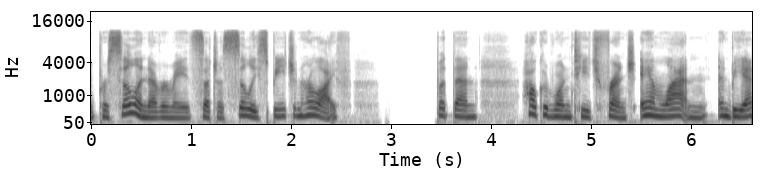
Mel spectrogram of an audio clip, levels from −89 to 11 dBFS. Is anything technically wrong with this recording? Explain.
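Yes, the speech has two timing faults close together.

From 2.91 to 2.97 s there is a short stall from a late packet. A packet missed its slot, the jitter buffer emptied, and the receiver stretched the last sound by about 35 ms, leaving a held syllable with a slight buzz or dip and nothing lost.

From 2.99 to 3.47 s there is a call audio freeze, likely from packets held up in transit. The buffer ran dry and 460 ms of silence was inserted before the speech resumed from where it stopped, so nothing is missing but the timing is pushed later.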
